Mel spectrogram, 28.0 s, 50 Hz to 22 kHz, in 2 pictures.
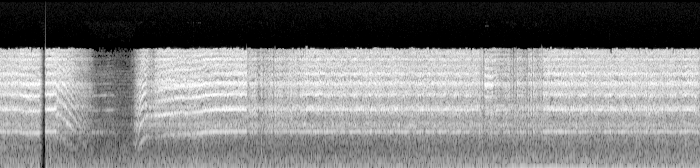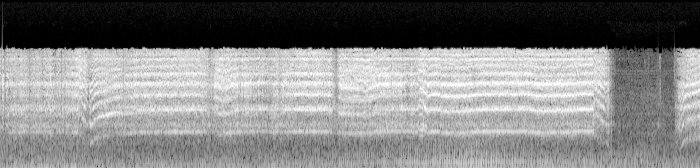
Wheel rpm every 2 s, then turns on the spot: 80, 230, 230, 230, 230, 230, 220, 220, 230, 230, 220, 200, 70, 200.
none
